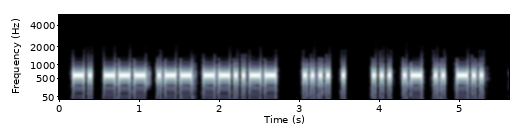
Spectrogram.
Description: Morse code, heard as a keyed tone, about 25 wpm, 600 Hz. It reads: NOW, HE SAID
